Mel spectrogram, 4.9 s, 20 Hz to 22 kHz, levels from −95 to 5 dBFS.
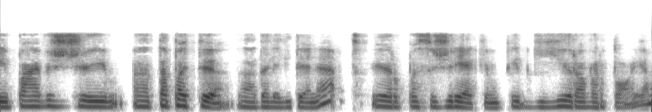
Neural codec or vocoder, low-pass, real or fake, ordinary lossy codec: none; 7.2 kHz; real; AAC, 48 kbps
